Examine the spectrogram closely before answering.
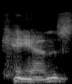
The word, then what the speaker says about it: Cairns: For example, the first four nights are spent up in Cairns - that's spelled C-A-I-R-N-S - that's a bucket list destination for many students.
